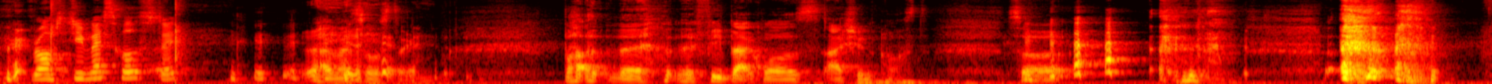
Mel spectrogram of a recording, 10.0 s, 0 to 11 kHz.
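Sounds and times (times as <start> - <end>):
speech: 0.2 - 3.0, 3.8 - 8.3, 8.9 - 9.9
laughter: 1.6 - 3.0, 6.8 - 8.3
person coughing in short harsh bursts: 8.8 - 9.8.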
